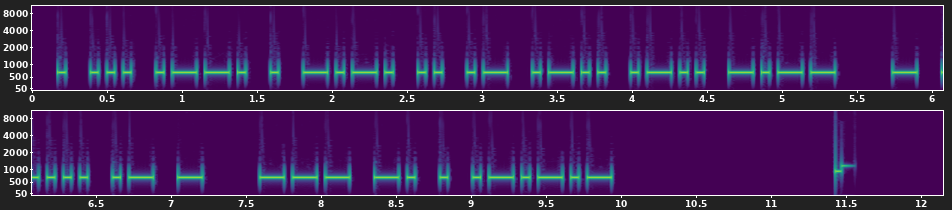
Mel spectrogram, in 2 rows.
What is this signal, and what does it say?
Morse code, heard as a keyed tone, about 22 wpm, 700 Hz. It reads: ESPECIALLY THAT ONE.
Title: Sentences from Top 1000 Words - Review Part 4 - 22wpm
